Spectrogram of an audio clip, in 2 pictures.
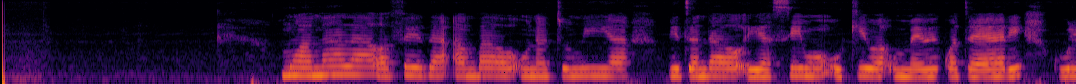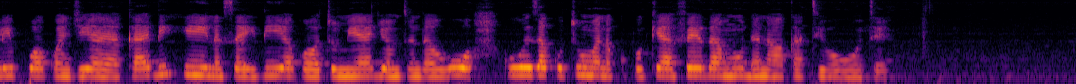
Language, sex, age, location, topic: Swahili, female, 18-24, Dar es Salaam, finance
